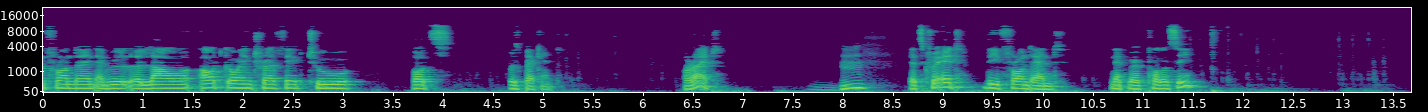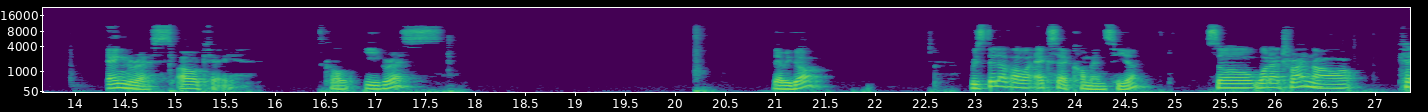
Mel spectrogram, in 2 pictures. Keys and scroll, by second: 0.0-1.7 typing, 3.8-6.9 typing, 8.7-13.4 typing, 10.3 Return, 13.9 Return, 25.7 ctrl+r, 26.1-27.3 typing.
